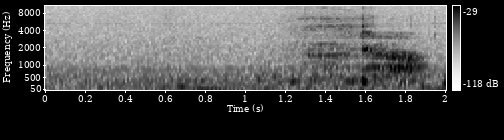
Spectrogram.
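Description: Near silence: room tone, then a faint, breathy murmur of a man's voice near the end.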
